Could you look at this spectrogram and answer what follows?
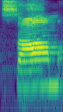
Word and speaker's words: psalm: the psalm of life pay attention to this word guys sum of life there is a silent P and there is a silent L in the spelling well that's English for you the spelling is five letters and then two of those letters are silent some of life and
